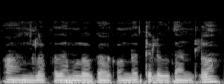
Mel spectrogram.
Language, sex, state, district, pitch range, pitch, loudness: Telugu, male, Andhra Pradesh, Sri Satya Sai, 95-105 Hz, 100 Hz, -16 LUFS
